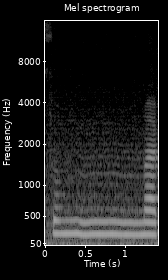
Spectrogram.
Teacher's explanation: میم کی آواز کو الف جتنا لمبا کرنا ہوتا ہے، اور الف جتنا لمبا کتنا ہوتا ہے؟ تقریباً 2 سے 3 سیکنڈز · میم کرتے وقت آپ نے 2 کام کرنے ہوں گے، ایک تو دونوں ہونٹوں کو ملا کے رکھیں گے اور دوسرا کام آپ نے یہ کرنا ہوگا کہ ناک کے بانسے سے آواز لائیں گے، تو اس سے میم غنہ یعنی کہ میم مشدد پر غنہ آپ لوگ ایزیلی کر سکیں گے۔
